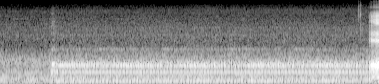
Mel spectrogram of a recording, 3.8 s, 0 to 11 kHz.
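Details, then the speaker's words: Magic Chef 1.7 portable washer, five years old, on spin cycle: a steady low motor hum with no rising drum swish as the timer counts down; the motor runs but the drum never spins. Motor runs but drum does not spin. "So now this is supposed to be the part where it spins because it's currently on spin. And this is what it's gonna do. It's again making sure all the water is out. It's supposed to be spinning. That's the noise."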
